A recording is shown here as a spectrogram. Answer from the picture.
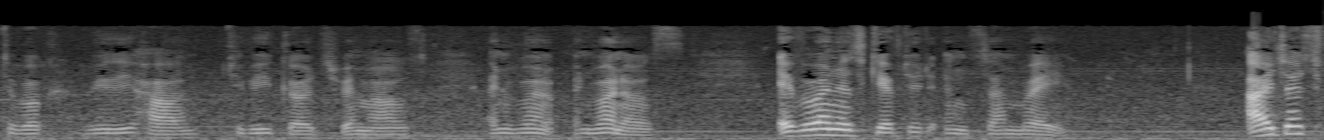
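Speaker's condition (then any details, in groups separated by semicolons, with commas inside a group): Down syndrome; young adult man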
